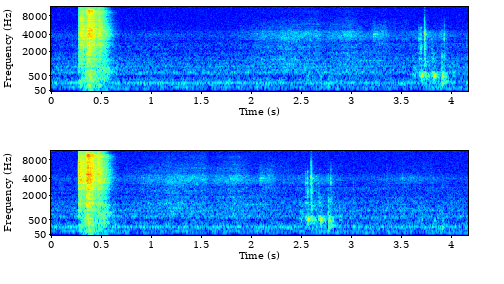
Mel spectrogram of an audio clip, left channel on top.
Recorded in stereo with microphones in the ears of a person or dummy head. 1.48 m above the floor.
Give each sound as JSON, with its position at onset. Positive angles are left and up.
{"t": 0.3, "sound": "a rattle", "side_deg": -80, "distance_m": 1.6}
